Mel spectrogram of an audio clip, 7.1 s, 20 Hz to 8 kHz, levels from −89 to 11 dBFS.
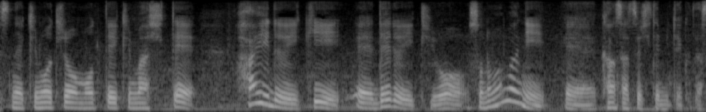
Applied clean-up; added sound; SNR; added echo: none; none; none; none.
